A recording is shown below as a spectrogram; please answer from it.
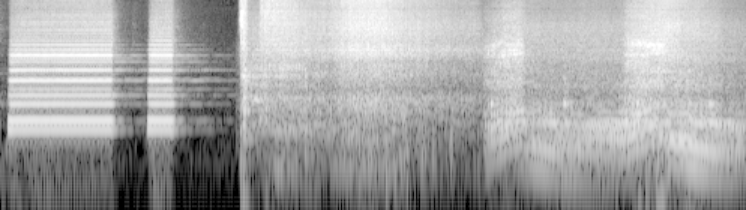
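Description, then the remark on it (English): A car horn blares twice in quick, loud blasts, then a sharp cut into an engine starting and revving up, rising and surging in waves. “Hey man, did you see that doll in that big green car?”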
